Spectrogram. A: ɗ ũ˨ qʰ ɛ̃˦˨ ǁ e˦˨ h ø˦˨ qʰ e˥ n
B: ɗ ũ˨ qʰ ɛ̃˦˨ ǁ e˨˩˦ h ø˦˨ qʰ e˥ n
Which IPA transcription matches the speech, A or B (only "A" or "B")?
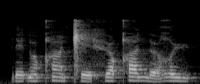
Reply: B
